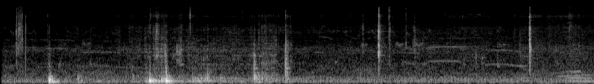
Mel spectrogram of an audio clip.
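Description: A motorized outrigger pump boat on the water, heard as light knocking and creaking with a few louder thumps and a soft engine hum in the background.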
